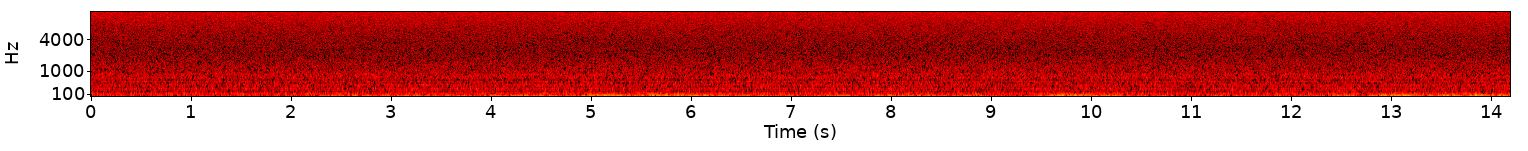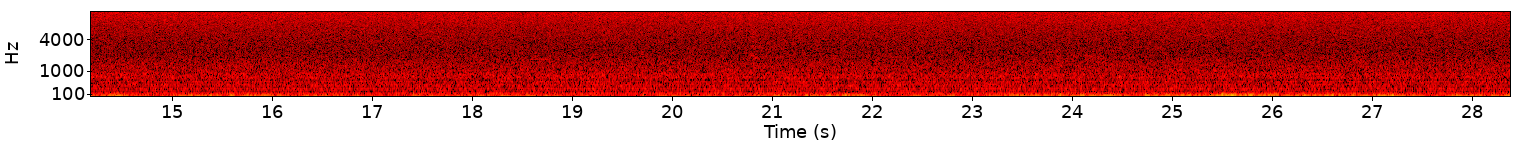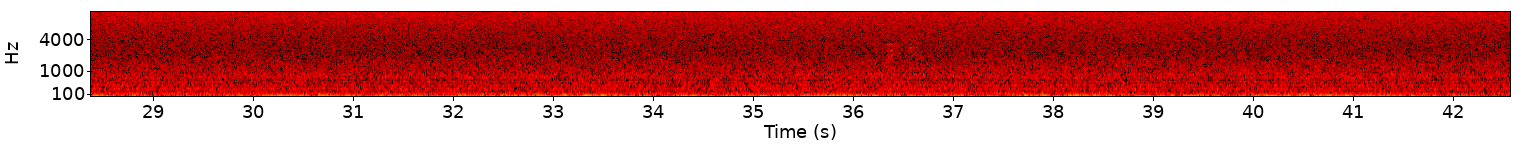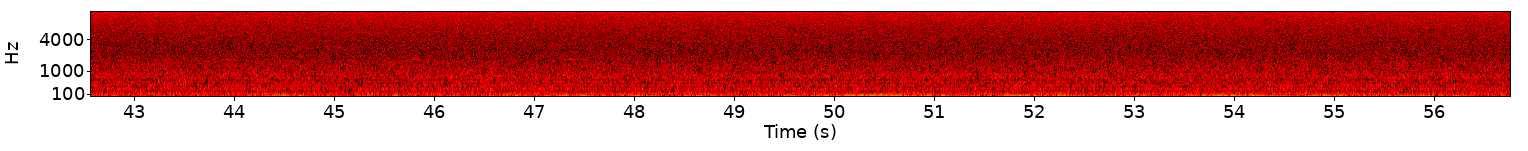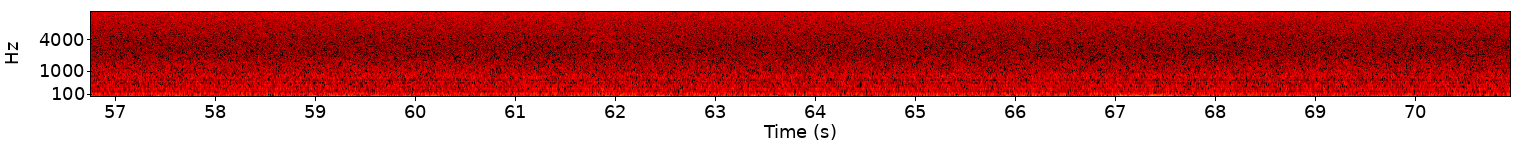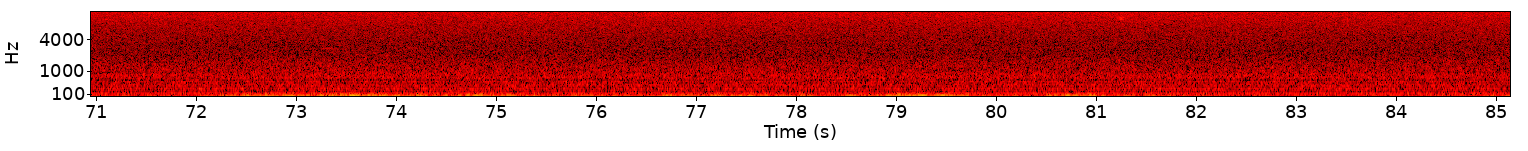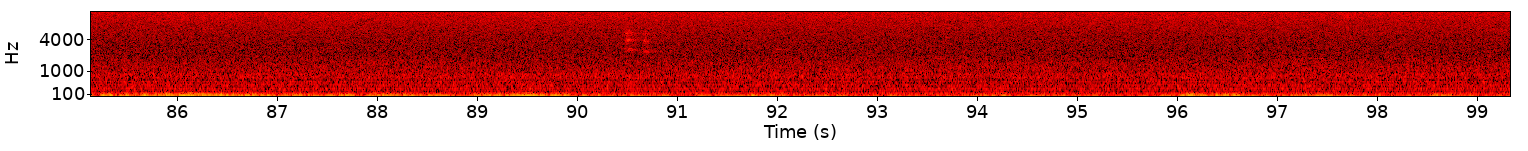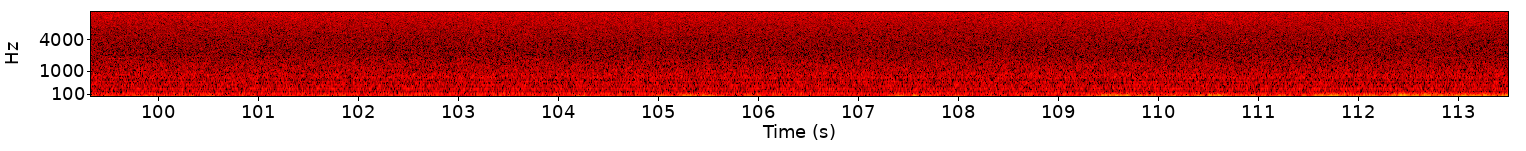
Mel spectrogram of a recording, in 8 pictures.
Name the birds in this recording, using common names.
unidentified bird, Hermit Thrush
